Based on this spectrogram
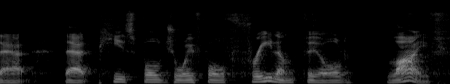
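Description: His voice has a bright, sharp tone. This man speaks in a fairly low pitch. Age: 50s. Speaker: counseling ministry radio host. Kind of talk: faith-based counseling talk show.

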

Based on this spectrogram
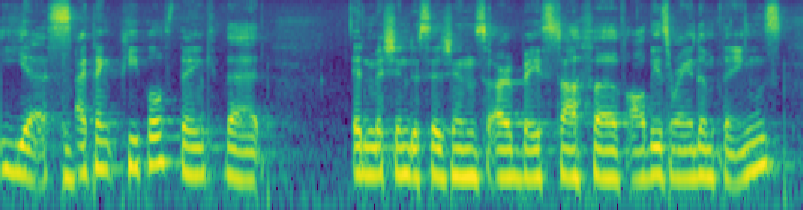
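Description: A man with an American accent talks at a moderate pace in a medium pitch. His voice is somewhat breathy, and his intonation fairly even. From Houston, Texas. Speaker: educator, church praise team singer. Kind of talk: casual interview.

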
